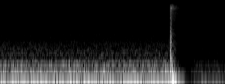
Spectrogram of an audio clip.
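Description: A single sharp gunshot cracks out near the end, loud and abrupt over a steady low rumble, followed by a quick drop to near silence.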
